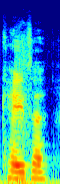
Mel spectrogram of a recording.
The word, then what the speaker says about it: Keita: That's just the way I looked at his name, and then I heard the commentator say Keita, so that's how his name's pronounced, Keita.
